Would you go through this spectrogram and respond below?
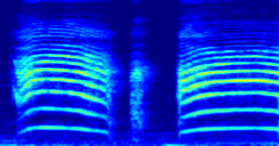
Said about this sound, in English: I thought I just heard my a baby. My husband has a cough. That didn't sound like a cough to me. That sounded like a baby. See, that sounds like a baby crying to me.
